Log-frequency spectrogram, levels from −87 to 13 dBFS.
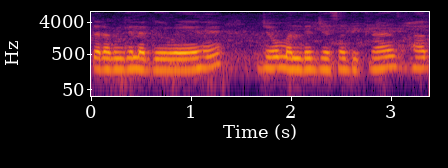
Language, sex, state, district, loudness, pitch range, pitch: Hindi, female, Delhi, New Delhi, -14 LUFS, 190-205 Hz, 195 Hz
